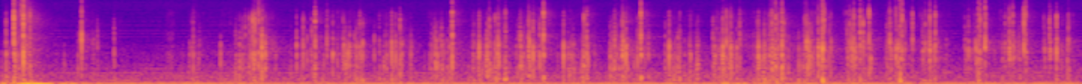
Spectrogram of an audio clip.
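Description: A flat packaged Halloween banner in a clear plastic bag with a paper header card is held up in both hands while long manicured nails crinkle and squeeze the plastic packaging. Dense, bright crackles and crinkles come in quick, irregular bursts throughout, over a steady low hum.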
